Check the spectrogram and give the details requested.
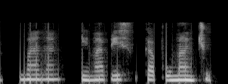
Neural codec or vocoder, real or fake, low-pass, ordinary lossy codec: none; real; 7.2 kHz; AAC, 32 kbps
